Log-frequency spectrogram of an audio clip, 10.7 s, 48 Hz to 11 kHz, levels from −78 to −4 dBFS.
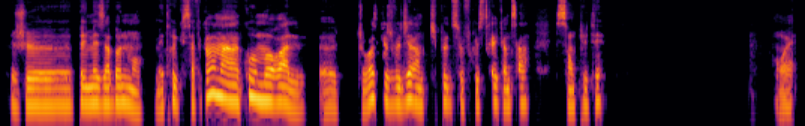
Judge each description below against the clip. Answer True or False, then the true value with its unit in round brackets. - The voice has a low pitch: True (130 Hz)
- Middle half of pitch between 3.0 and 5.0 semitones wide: False (2.4 semitones)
